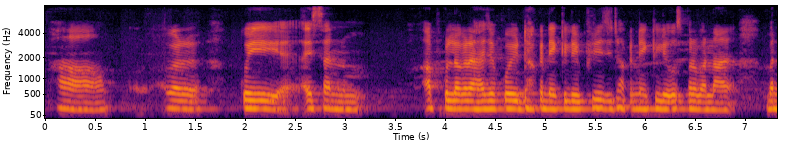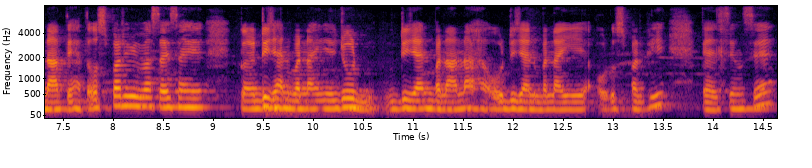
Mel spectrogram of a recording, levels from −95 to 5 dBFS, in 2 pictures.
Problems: none marked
